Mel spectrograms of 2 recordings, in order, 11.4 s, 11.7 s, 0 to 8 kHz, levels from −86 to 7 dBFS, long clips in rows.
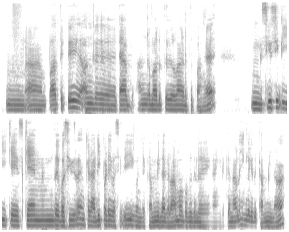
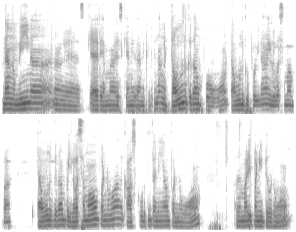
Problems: background sounds at intervals, low volume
